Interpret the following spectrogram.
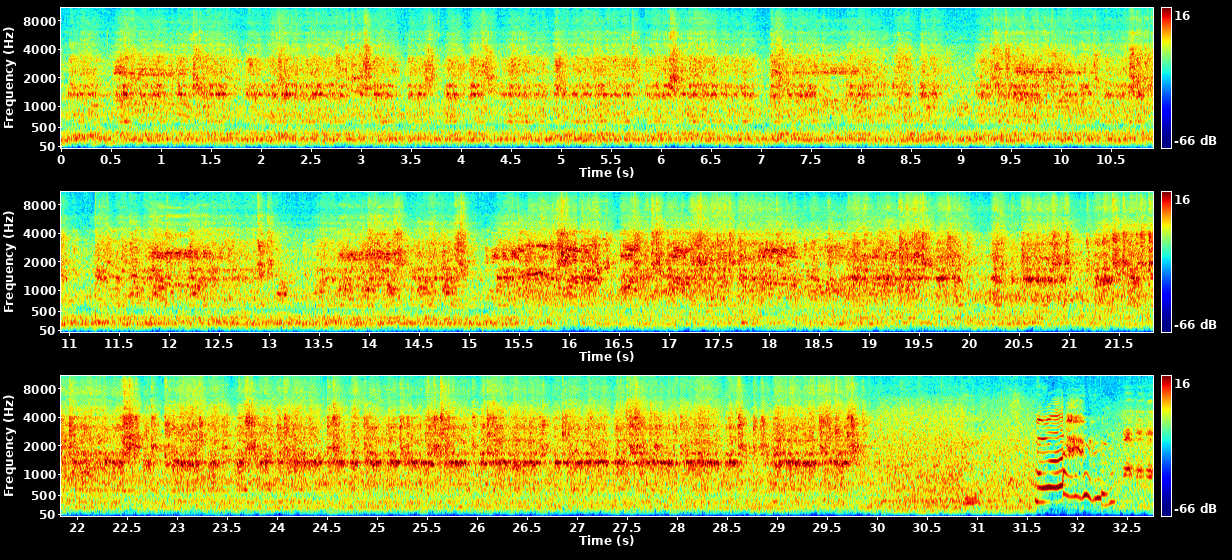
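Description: A steady mechanical drone with a faint held whine, unchanging throughout, with a few soft knocks over it.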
